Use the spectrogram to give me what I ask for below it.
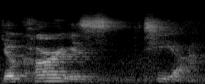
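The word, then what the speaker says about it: εὐχαριστία: here is Thanksgiving grief it's pronounced yo car is ti it actually means grateful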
